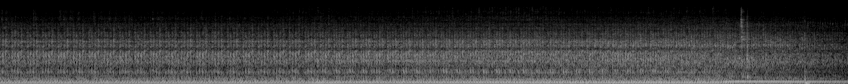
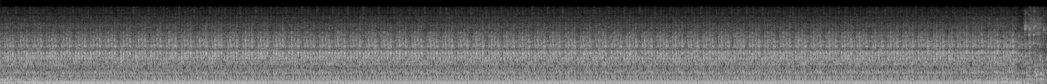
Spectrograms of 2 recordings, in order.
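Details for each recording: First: VW 2.5 TDI van (ACV/AJT engine) cold start after sitting about three weeks: steady heavy diesel clatter at idle with a slightly uneven beat and a puff of white smoke; owner suspects injection pump timing slightly out or worn injectors, unconfirmed. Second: VW 2.5 TDI van after resetting the diesel pump timing (dial gauge set to 55): a steady idle with an even low clatter and no misses or hunting, then shut off. Settled idle after the timing fix.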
